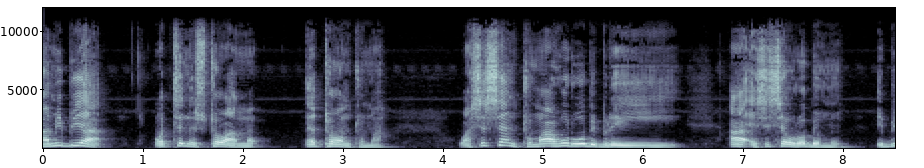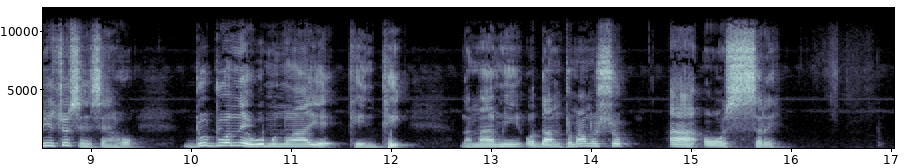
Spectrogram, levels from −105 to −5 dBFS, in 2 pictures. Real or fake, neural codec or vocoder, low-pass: real; none; 10.8 kHz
